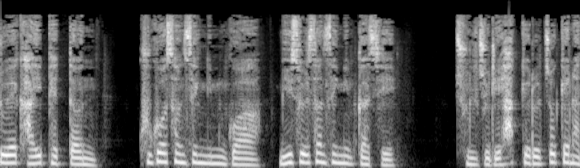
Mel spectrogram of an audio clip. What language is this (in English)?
Korean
